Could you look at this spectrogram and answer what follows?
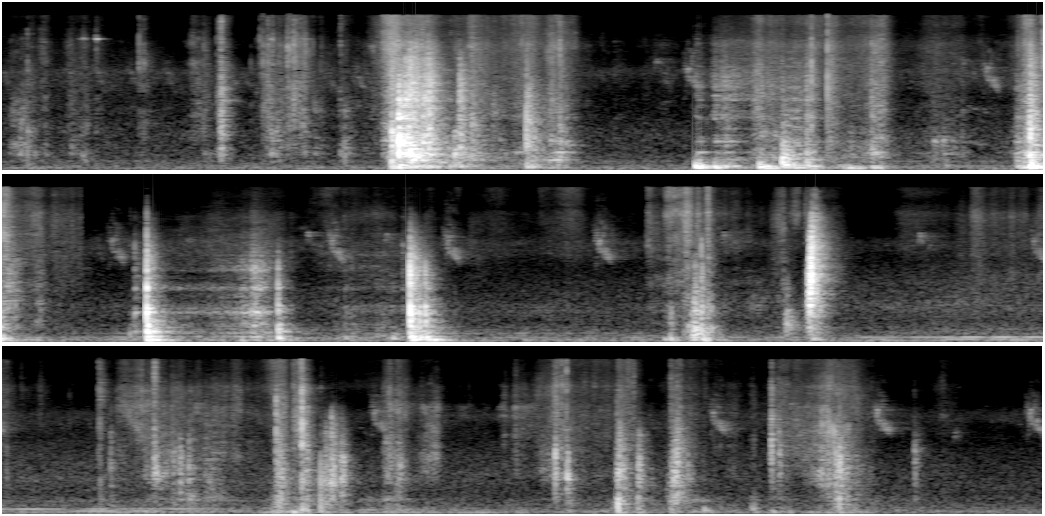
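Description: Handling of flat-pack furniture parts as they are unpacked: irregular knocks, thuds and sharp clicks of wooden and board panels being lifted and set down, with a longer rustling, sliding noise about three seconds in.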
